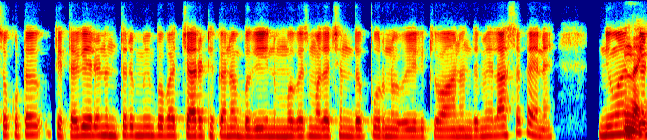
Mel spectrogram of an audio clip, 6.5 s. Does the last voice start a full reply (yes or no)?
no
